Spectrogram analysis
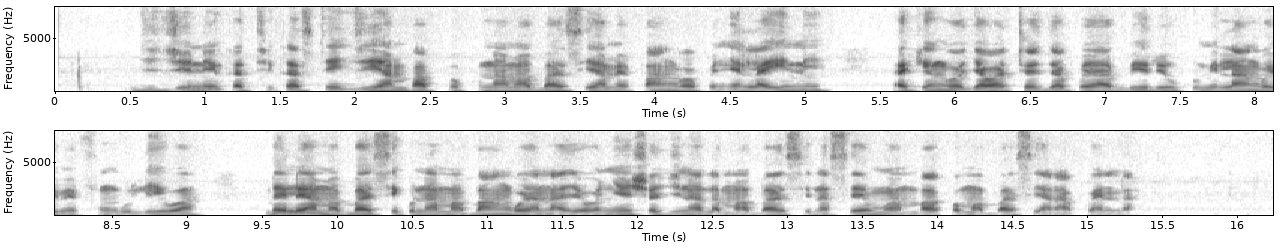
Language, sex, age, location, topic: Swahili, male, 18-24, Nairobi, government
